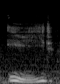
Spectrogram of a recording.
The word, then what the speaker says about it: id: and small d, and according to one person it is pronounced Eid, and that is supposedly the unconscious part of the mind related to wildness, gratification and irrational behaviour.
